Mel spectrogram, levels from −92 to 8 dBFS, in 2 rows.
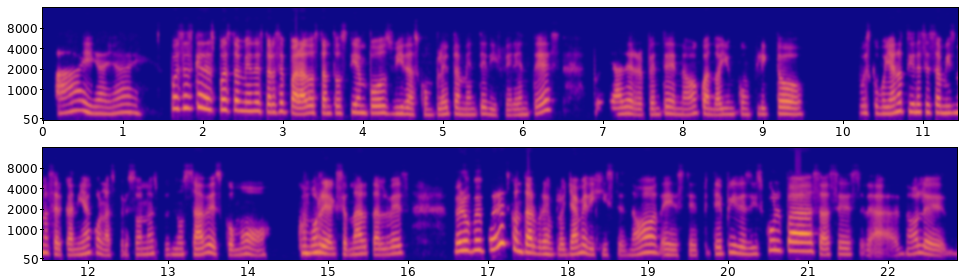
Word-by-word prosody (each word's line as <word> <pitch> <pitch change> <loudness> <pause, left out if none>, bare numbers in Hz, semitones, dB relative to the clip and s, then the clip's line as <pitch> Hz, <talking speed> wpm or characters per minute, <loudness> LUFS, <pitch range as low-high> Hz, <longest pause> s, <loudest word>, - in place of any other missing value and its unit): Ay, 260 +1 -1
ay, 215 -1 -5
ay. 245 -3 -7 0.3
Pues 385 -1 +1
es 400 -1 +2
que 425 -1 +5
después 345 -2 +3
también 305 -3 +3
de - - +4
estar 260 -2 +1
separados 240 -4 +5
tantos 230 -1 -2
tiempos, 235 -3 0
vidas 210 -3 -2
completamente 190 +2 -6
diferentes, 190 - -5 0.4
pues 290 +1 -19
ya 200 0 0
de 215 - +1
repente, 195 +3 -5
¿no? 190 +3 -5
Cuando 195 -5 -1
hay 190 +3 -4
un 200 - -11
conflicto, 200 0 -1 0.7
pues, 230 -1 -10
como 225 -2 -8
ya 220 +2 +3
no 285 - +2
tienes 265 -1 -2
esa 250 -1 0
misma 240 +2 -2
cercanía 195 +1 -3
con 230 -4 -6
las 165 0 -8
personas, 190 +6 -10
pues, 180 - -19
no 190 0 -9
sabes 200 +4 0
cómo, 175 0 -6 0.3
cómo 230 +1 0
reaccionar 200 -3 +1
tal 185 -3 -3
vez. 230 +3 -3 0.5
Pero 310 +2 +7
me 330 +2 +3
puedes 285 -3 +5
contar, 265 -8 +5
por 205 -1 -5
ejemplo, 190 -3 -4
ya 200 +3 +2
me 250 - +1
dijiste, 180 -5 -10
¿no? 245 +9 +2
Este, 170 -2 -7 0.2
te 210 0 -4
pides 225 -3 -3
disculpas 295 +5 +6
haces, 195 +1 -5 0.2
a 440 -2 -8
¿no? 205 +3 -5
Le 195 -8 -3
215 Hz, 165 wpm, -22 LUFS, 195-260 Hz, 0.7 s, Pero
